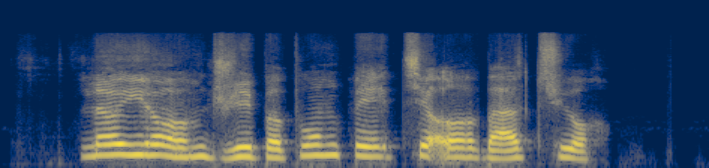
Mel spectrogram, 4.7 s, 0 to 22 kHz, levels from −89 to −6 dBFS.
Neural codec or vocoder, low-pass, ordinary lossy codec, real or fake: codec, 16 kHz in and 24 kHz out, 0.8 kbps, FocalCodec, streaming, 65536 codes; 10.8 kHz; AAC, 48 kbps; fake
